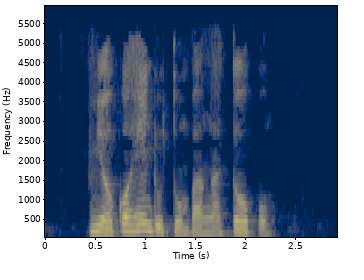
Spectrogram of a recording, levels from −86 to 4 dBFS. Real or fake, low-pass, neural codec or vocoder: real; 5.4 kHz; none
